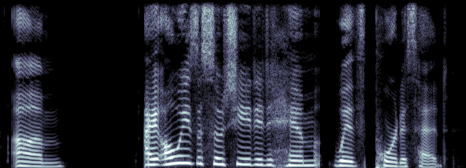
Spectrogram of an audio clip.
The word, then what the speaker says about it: Portishead: Portishead.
